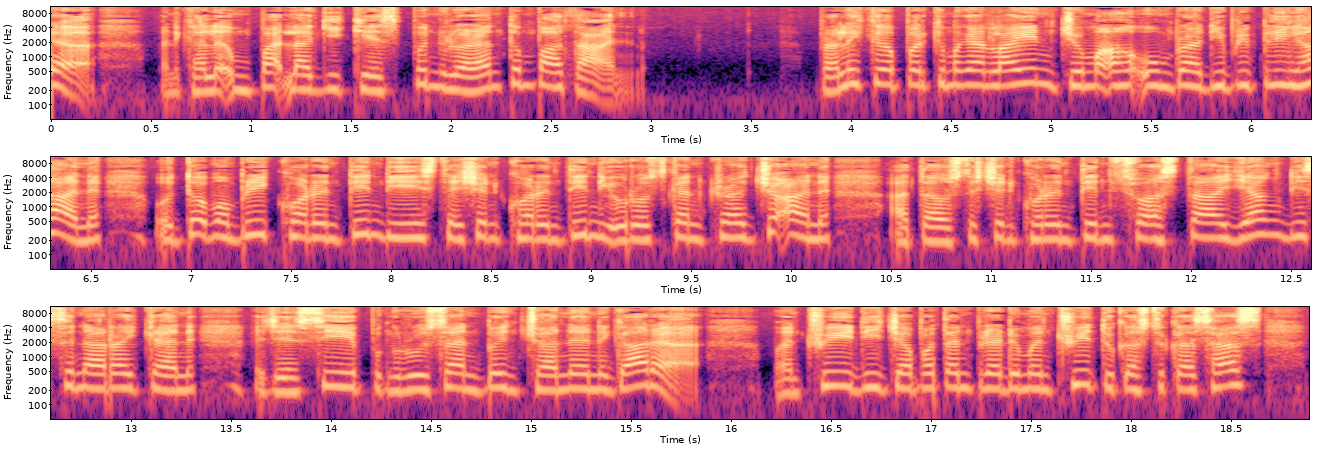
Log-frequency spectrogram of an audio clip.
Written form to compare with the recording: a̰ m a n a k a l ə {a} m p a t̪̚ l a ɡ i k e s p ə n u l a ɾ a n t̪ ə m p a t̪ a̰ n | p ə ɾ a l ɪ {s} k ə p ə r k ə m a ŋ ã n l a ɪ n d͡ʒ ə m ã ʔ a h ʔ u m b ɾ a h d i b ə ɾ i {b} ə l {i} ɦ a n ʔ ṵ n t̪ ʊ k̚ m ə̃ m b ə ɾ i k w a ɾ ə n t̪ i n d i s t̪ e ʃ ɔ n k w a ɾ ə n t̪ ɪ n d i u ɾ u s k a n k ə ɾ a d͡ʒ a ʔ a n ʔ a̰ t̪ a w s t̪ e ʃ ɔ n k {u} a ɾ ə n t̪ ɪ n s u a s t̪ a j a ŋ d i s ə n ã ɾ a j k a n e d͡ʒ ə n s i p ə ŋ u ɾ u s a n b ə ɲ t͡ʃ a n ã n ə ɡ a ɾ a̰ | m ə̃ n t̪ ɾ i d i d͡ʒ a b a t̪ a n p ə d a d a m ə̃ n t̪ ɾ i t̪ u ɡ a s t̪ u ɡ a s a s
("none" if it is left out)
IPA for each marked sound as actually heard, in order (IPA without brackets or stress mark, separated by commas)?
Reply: ə, h, p, i, w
